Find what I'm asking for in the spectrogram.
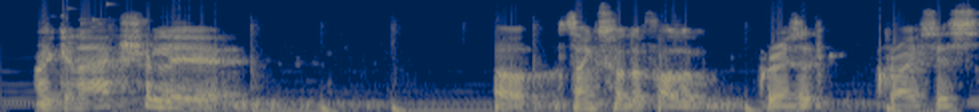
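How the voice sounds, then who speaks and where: Over music in the background, a man speaks at a fairly slow pace with very even loudness. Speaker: streamer. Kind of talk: casual live-stream chat. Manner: halting, many fillers and restarts.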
